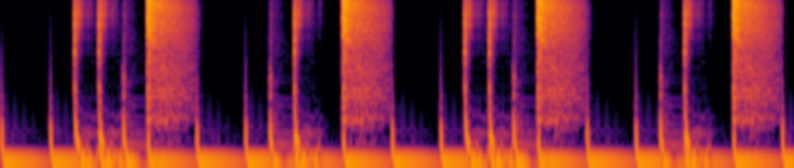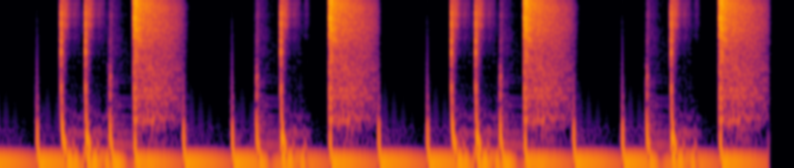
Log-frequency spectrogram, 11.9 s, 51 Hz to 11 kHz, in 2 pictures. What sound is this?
Drum loop 1
Tempo is 82. Used these in a personal project. Made with CausticOSX.
rhythm, dubstep, beat, drum-loop, percussion-loop, rubbish, quantized, sticks, groovy, loop, garbage, drum, percs, trance, improvised, tamax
